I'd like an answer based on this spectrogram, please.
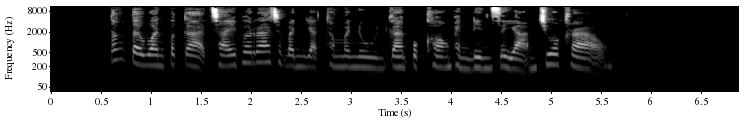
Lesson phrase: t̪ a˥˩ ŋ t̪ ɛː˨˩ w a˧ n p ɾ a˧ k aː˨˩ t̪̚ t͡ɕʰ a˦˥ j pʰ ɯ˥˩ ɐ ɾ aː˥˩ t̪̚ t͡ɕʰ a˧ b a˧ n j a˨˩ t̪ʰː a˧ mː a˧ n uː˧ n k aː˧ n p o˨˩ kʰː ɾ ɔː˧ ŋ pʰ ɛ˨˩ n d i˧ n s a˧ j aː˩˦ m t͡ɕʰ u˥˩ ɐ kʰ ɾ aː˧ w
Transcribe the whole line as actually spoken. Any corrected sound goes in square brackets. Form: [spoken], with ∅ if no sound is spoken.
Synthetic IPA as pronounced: t̪ a˥˩ ŋ t̪ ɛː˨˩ w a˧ n p ɾ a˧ k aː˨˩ t̪̚ t͡ɕʰ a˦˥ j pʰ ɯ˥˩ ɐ ɾ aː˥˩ t̪̚ t͡ɕʰ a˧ b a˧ n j a˨˩ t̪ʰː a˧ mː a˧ n uː˧ n k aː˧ n p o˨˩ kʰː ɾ ɔː˧ ŋ pʰ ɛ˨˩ n d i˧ n s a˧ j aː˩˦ m t͡ɕʰ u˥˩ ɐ kʰ ɾ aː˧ w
